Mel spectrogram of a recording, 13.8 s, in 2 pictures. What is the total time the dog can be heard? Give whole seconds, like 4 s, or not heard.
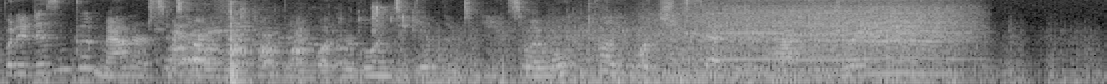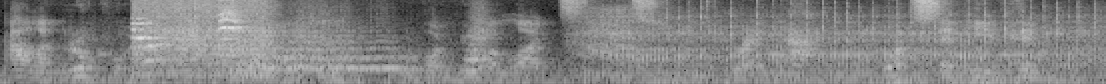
3 s.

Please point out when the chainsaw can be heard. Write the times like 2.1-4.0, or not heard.
3.9-6.2, 10.4-13.7.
